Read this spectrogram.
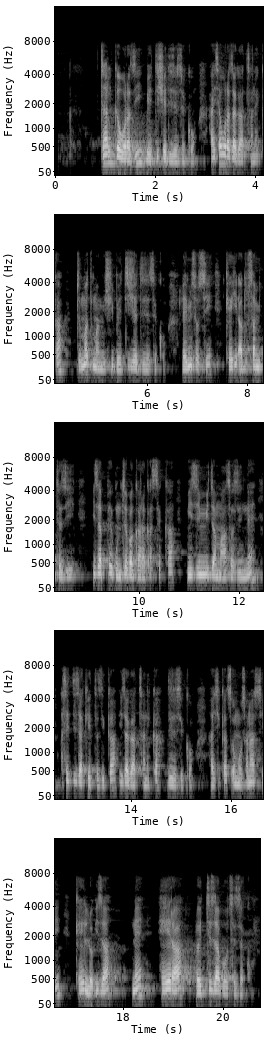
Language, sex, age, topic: Gamo, male, 25-35, government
